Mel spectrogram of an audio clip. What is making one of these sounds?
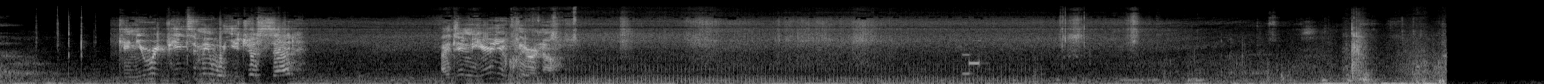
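A handheld voice recorder plays back steady hissing static.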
